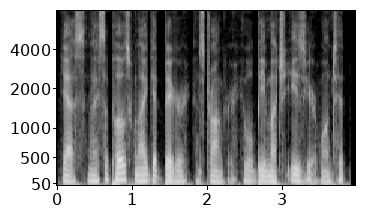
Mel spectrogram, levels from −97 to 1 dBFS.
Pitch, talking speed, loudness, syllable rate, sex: 95 Hz, 255 wpm, -19 LUFS, 6.1 syllables/s, male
